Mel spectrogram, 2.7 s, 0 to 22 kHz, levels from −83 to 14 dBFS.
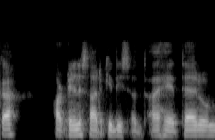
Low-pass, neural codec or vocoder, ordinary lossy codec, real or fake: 7.2 kHz; codec, 16 kHz, 1 kbps, X-Codec, HuBERT features, trained on LibriSpeech; none; fake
